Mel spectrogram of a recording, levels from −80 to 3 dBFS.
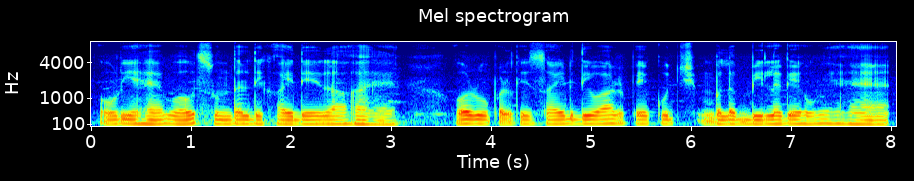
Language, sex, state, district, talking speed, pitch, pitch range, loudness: Hindi, male, Uttar Pradesh, Saharanpur, 150 wpm, 105 Hz, 105-110 Hz, -18 LUFS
